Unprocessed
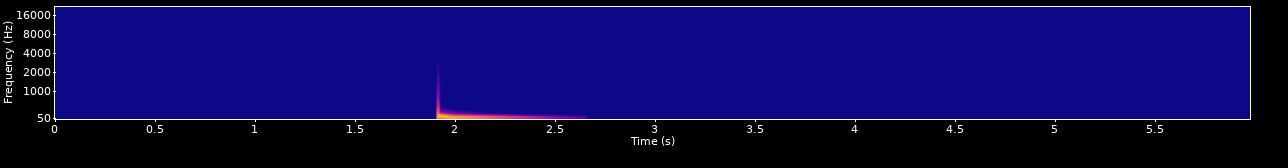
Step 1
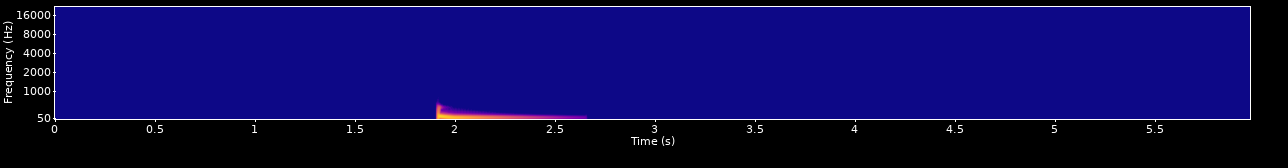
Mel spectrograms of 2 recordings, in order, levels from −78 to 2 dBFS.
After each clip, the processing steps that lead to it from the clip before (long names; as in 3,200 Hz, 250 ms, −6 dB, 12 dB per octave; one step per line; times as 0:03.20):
drawn EQ curve 150 Hz 0 dB, 420 Hz +9 dB, 600 Hz −29 dB
level +5 dB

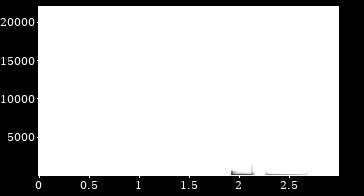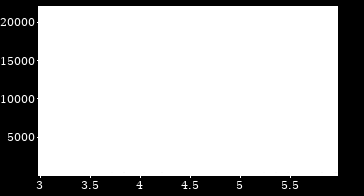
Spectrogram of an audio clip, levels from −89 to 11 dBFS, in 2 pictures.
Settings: gate pattern "xxx.xxx....x" 106 BPM −60 dB
phaser with its sweep stopped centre 420 Hz, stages 8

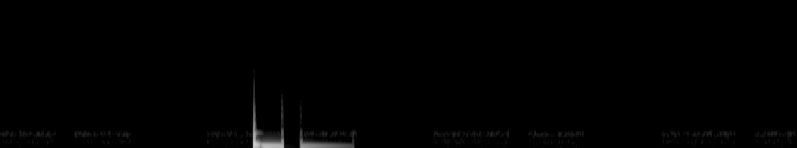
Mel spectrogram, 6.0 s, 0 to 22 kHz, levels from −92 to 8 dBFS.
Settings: downward compressor, threshold −22 dBFS, peak gain reduction 9 dB
level +6.5 dB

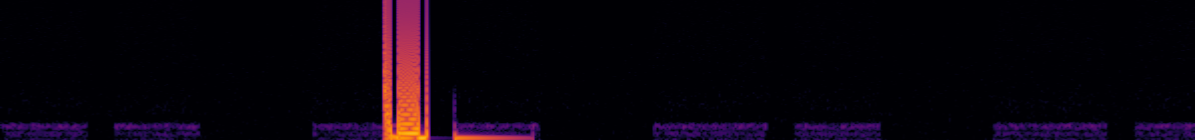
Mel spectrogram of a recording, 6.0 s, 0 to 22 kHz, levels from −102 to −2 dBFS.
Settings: wrap-around overflow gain 21.5 dB
level +5 dB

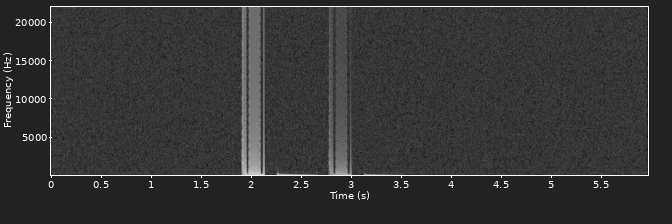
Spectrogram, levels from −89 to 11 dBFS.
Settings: in parallel at −9 dB: bit-depth reduction 8 bits, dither triangular
on the sum: single-tap delay 869 ms −14.5 dB
level +7 dB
